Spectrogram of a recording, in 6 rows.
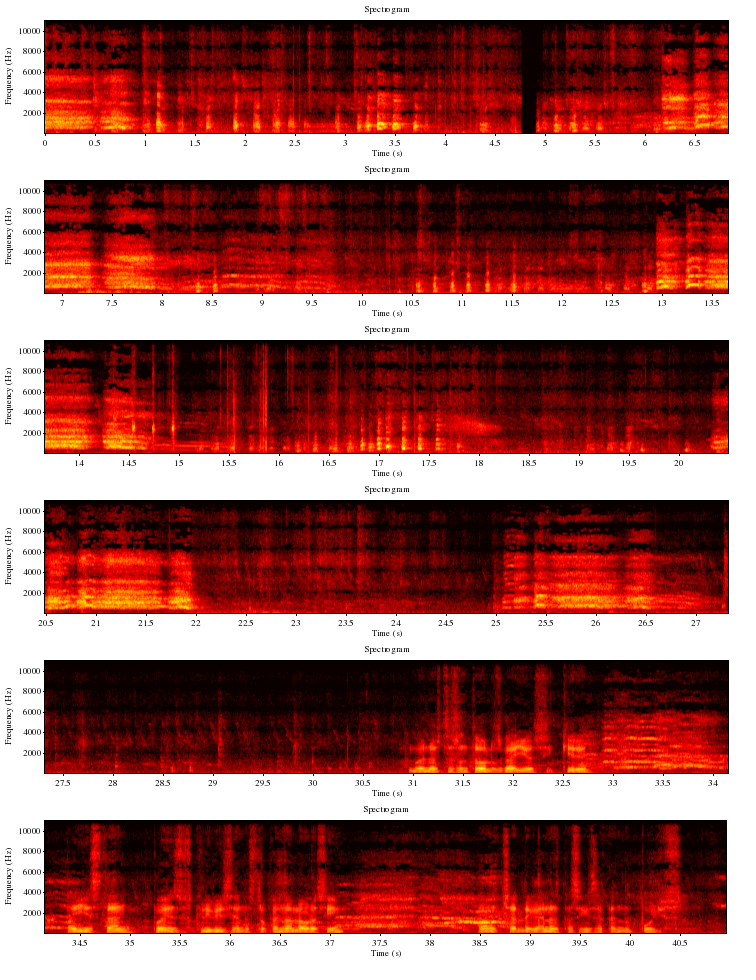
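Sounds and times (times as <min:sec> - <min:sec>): roosters crowing: 0:00.0 - 0:23.4, 0:25.0 - 0:27.4, 0:32.1 - 0:35.0, 0:36.3 - 0:39.6
rooster clucks: 0:00.0 - 0:24.0.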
